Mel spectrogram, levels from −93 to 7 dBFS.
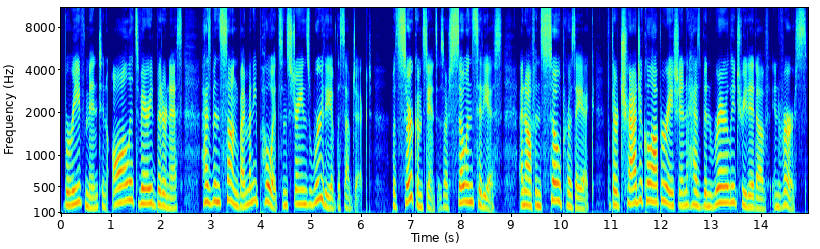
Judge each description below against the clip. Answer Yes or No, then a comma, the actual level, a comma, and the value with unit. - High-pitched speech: Yes, high, 215 Hz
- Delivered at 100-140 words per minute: No, average, 155 wpm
